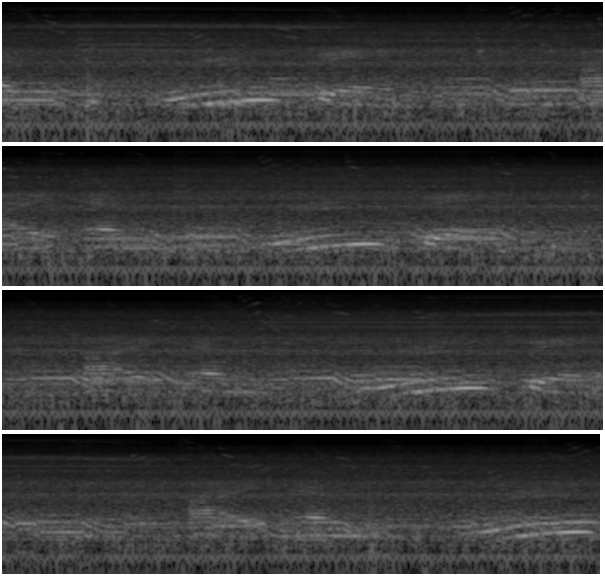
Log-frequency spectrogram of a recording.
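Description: A short phrase of sliding, gliding tones that repeats almost identically about every eight and a half seconds, like a loop of playback audio.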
